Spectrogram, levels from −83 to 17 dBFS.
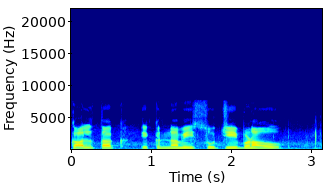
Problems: background sounds at intervals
